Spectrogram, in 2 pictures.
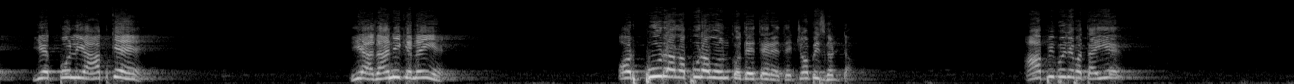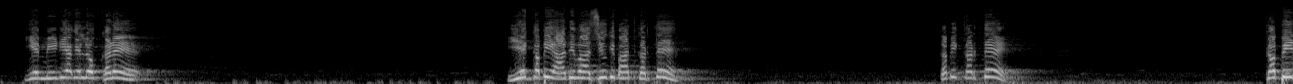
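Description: A man speaks forcefully into a microphone over loudspeakers, in short bursts with pauses.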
